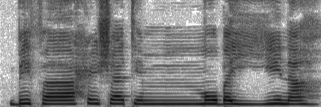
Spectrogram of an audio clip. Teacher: میم حروف الادغام بغنہ میں سے ہے تو ہم یہ حکم کو غنہ اور تشدید کے ساتھ ادا کریں گے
